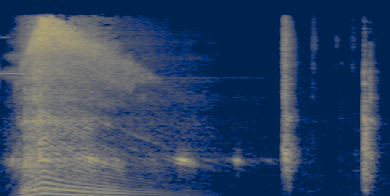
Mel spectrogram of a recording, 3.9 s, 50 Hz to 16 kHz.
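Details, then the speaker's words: Seyvum 20V cordless 12-inch string trimmer/edger with auto line feed: motor whirs up then spins down, followed by four or five light irregular clicks as the head advances the line; normal auto-feed behaviour. "So you heard those clicks. That's this advancing the line."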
